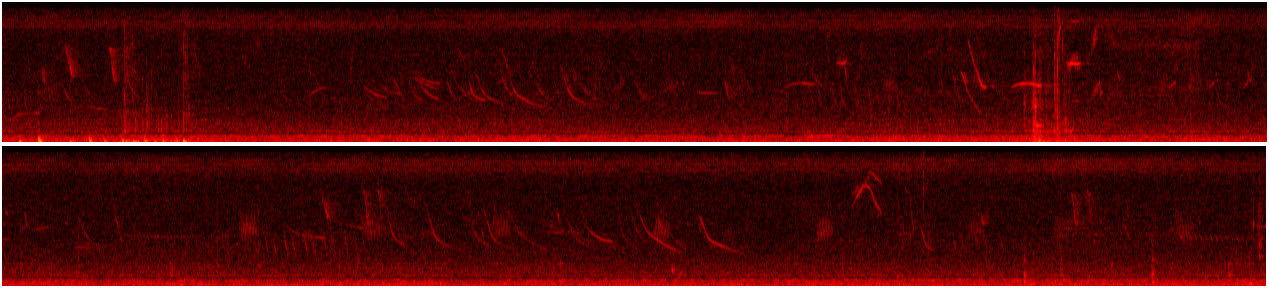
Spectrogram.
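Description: Birds chirping in short, high, falling calls over a steady low hum. A cluster of clicks and knocks in the first second and a half, from fishing tackle being handled at the rod rest, and one brief knock about eight seconds in.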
